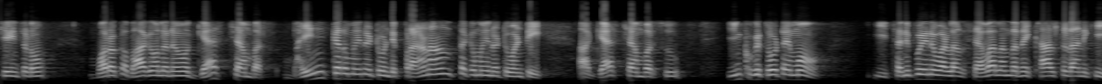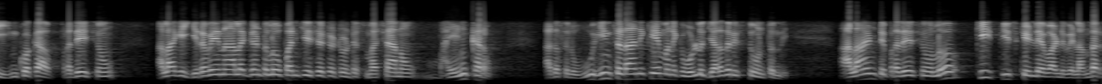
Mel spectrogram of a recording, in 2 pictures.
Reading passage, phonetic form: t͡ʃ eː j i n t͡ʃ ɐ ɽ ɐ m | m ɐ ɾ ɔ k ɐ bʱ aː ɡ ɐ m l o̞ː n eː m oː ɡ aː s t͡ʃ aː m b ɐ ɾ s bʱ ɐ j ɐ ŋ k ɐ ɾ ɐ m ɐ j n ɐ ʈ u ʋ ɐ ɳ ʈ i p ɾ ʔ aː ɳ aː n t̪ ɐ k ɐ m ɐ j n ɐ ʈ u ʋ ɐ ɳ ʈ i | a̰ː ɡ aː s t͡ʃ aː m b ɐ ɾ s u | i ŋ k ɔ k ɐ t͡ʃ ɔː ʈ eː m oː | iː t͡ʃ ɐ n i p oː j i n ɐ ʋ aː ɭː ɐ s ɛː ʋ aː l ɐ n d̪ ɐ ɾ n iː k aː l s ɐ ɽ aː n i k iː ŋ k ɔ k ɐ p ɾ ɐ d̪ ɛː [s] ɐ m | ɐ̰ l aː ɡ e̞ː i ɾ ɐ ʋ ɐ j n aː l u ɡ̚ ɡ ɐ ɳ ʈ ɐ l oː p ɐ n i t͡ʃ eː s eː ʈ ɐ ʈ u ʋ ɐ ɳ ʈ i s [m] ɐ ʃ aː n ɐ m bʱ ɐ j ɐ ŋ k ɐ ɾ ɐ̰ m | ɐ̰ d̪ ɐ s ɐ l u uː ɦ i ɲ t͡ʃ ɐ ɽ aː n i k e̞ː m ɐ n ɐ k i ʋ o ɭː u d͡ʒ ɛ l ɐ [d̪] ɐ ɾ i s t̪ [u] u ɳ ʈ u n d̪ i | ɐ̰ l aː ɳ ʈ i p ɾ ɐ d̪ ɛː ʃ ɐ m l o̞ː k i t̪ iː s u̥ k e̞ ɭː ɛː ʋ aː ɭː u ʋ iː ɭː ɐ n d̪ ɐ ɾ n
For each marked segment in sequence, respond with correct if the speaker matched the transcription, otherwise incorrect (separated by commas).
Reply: incorrect, correct, correct, incorrect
